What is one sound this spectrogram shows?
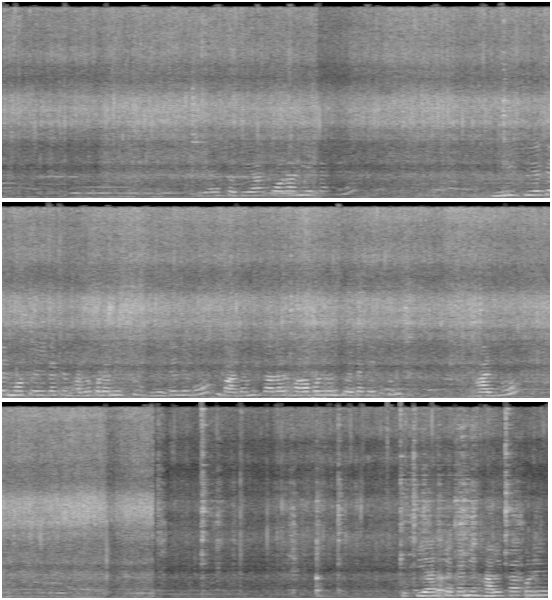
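A metal spatula scrapes and stirs against a pan.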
